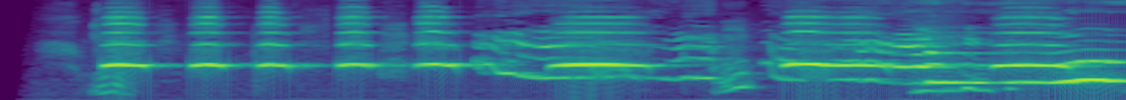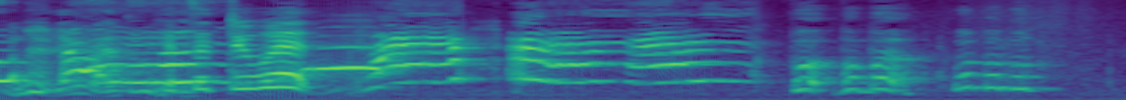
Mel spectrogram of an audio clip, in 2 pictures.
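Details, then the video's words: Pet dog howling and singing along as a one-year-old baby toots on a recorder indoors; shrill repeated recorder-like tones at the start, then wavering, sliding howls rising and falling, mixed with further piping notes. "music making baby with singing dog"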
